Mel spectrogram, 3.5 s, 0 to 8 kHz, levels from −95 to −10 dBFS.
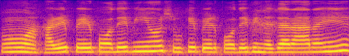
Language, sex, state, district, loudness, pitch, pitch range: Hindi, female, Chhattisgarh, Balrampur, -14 LUFS, 225 Hz, 220-235 Hz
